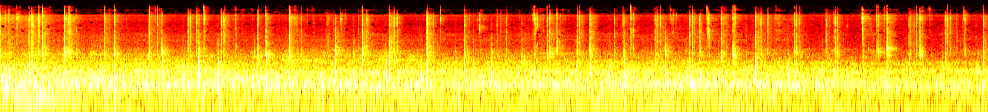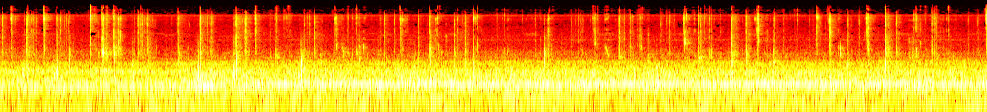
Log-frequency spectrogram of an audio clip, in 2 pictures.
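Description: Raw red rice grains crunched between the teeth, close to the microphone: a dense, irregular run of small sharp cracks and clicks.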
